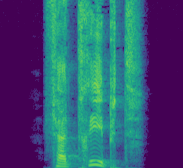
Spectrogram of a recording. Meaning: second-person plural preterite of vertreiben
- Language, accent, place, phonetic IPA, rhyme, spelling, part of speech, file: German, Germany, Berlin, [fɛɐ̯ˈtʁiːpt], -iːpt, vertriebt, verb, De-vertriebt.ogg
